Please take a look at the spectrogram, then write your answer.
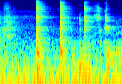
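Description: A utensil stirring homemade tartar sauce with lemon juice in a bowl, giving four or five quick, close clinks and scrapes in an uneven rhythm over about a second.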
